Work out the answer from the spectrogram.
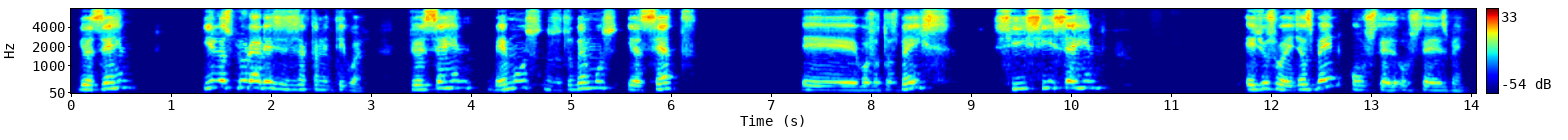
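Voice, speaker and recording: A husky, fairly high-voiced man, teaching German grammar step by step to a class. The sound is dull and muffled. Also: animated, unhurried, a little mellow. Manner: explains step by step, switching between Spanish and German drills. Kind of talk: online class explanation.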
